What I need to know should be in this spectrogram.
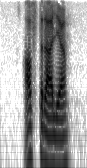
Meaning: Australia (a country consisting of a main island, the island of Tasmania and other smaller islands, located in Oceania; historically, a collection of former colonies of the British Empire)
- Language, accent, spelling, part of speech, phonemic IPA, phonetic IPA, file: Armenian, Eastern Armenian, Ավստրալիա, proper noun, /ɑfstˈɾɑliɑ/, [ɑfstɾɑ́ljɑ], Hy-Ավստրալիա.ogg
